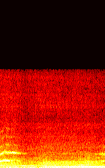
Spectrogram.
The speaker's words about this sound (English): drives them down the freeway in an open-top sports car, weaving madly from lane to lane.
